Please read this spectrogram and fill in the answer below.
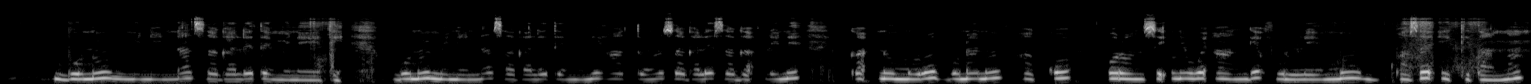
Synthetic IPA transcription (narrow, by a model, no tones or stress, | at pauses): bʊnʊmɪnɪnːɐsɐɡɐlɛt̪ɛmɪneːt̪ɪ | bʊnʊmɪnɪnːɐsɐɡɐlɛt̪ɛmɪnɪhɐt̪ːɔnɔsɐɡɐlɛsɐɡɐlɛnɛ | kɐʔnɔmːʊɾɔbʊnɐnɔhɐkːɔ | ɔɾɔnsɪʔnɛwɛʔɐŋɡɛfʊlːeːmːɔpɐsɛʔɪkːɪt̪ɐnːɐ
